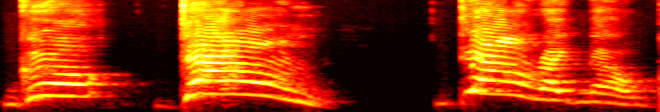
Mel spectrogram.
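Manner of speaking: a therapist urgently ordering a mother to her son; firm command. Retold or imitated. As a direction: snap her into action right now. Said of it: "I said".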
